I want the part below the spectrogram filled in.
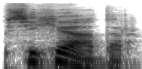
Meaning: psychiatrist
- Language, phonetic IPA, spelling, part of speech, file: Russian, [psʲɪxʲɪˈatr], психиатр, noun, Ru-психиатр.ogg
